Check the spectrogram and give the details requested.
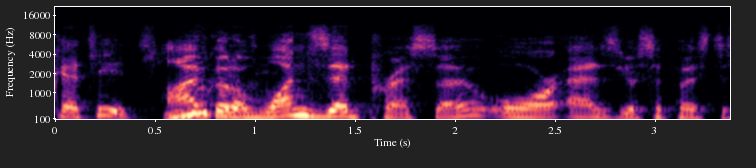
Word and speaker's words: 1Zpresso: So we're going to call it the 1Zpresso from now on. Yes, from now on is the 1Zpresso.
